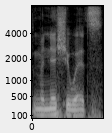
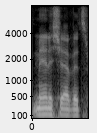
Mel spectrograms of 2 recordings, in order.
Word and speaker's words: Manischewitz: a shoe it yeah he called pronounces Manischewitz man issue it's minissha whatz and like I kind of love him for doing it because he loves minh issue it's Manischewitz rather and like and like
